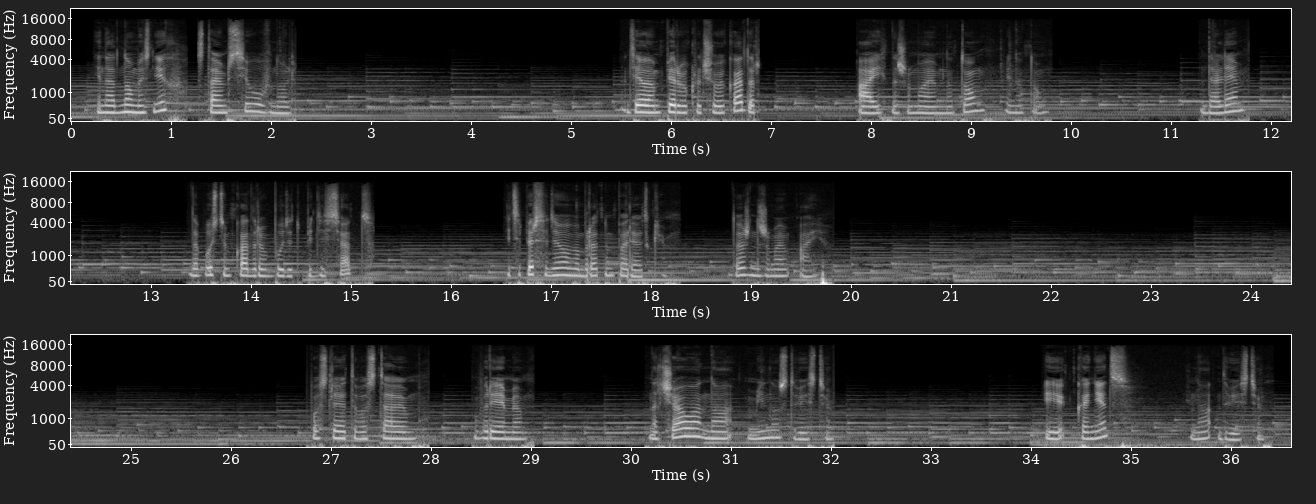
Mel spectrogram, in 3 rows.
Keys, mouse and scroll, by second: 0.6-2.2 drag, 8.3 i, 9.4 i, 11.8-14.1 drag, 16.6 click, 18.1 click, 20.0 i, 24.1-26.2 drag, 27.5 click, 28.5-29.2 scroll down 1, 30.3-33.3 drag, 32.5 0, 34.4-36.6 drag, 36.3 0.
